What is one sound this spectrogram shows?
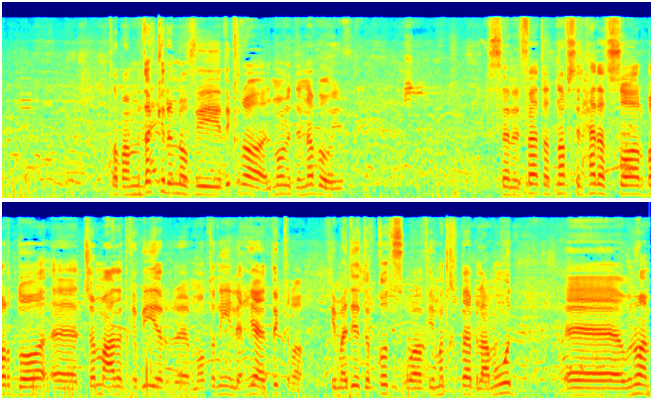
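A man talks loudly and with animation close by.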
